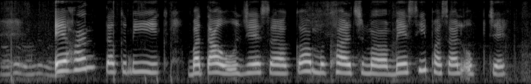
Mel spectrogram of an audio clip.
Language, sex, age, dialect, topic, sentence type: Maithili, female, 36-40, Angika, agriculture, question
